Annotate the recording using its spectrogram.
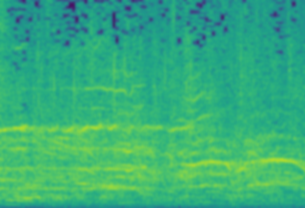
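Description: Voices calling and shouting on a football pitch during an attack on goal, with one long rising-and-falling shout near the end.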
